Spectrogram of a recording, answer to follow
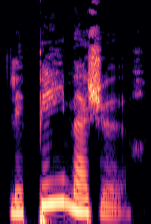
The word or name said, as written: pays majeurs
